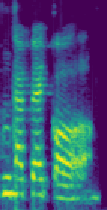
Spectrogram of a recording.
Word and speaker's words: Nkateko: So it's pronounced Nkateko. Oh my gosh, I'm gonna have to work on that. Nakateko? Yeah, that's close enough.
